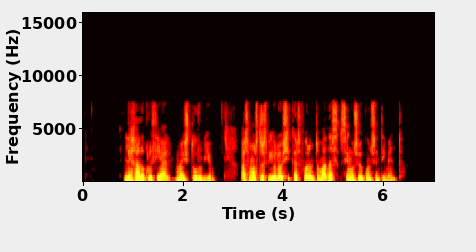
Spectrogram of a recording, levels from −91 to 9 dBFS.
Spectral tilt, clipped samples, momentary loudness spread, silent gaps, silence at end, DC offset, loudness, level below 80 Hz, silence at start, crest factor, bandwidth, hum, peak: -5.5 dB/octave; under 0.1%; 12 LU; none; 0.8 s; under 0.1%; -16 LUFS; -68 dBFS; 0.8 s; 16 dB; 7.8 kHz; none; 0 dBFS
